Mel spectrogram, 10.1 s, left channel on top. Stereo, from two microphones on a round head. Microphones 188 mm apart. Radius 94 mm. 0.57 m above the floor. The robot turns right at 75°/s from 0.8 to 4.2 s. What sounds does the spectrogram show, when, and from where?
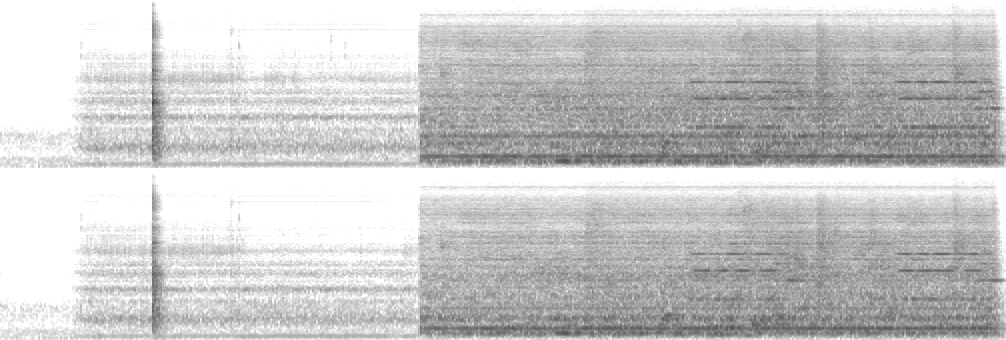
1.5 s a clap: 30° left (ahead or behind), 1.1 m; by 1.6 s 35° left (ahead or behind), 1.1 m
4.2 s an alarm: 10° left (ahead or behind), 1.0 m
